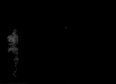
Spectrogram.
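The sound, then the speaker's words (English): Large Hexen tarot cards being shuffled: one quick, papery snap, followed by a faint second tick and then near silence. No voices. “shuffling his monstrously large cards.”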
